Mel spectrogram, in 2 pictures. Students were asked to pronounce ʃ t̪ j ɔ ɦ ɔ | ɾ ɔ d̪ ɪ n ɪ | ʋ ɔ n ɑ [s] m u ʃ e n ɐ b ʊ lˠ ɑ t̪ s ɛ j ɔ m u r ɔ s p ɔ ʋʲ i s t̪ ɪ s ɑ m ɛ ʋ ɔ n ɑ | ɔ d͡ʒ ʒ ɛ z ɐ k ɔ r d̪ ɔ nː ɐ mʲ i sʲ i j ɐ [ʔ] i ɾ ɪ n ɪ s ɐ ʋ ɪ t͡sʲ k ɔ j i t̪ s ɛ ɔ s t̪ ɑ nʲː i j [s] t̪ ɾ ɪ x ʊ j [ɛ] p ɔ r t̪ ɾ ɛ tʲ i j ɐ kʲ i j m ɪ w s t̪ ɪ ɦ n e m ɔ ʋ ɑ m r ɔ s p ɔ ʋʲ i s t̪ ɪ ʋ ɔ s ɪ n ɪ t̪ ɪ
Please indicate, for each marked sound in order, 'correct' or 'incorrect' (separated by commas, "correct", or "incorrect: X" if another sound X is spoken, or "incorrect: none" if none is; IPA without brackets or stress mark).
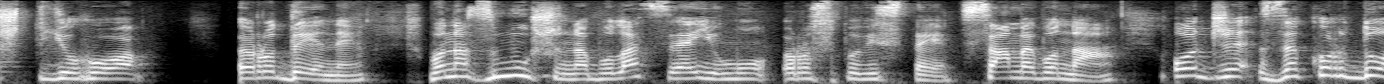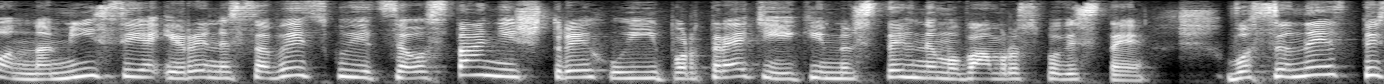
incorrect: z, correct, incorrect: ʃ, incorrect: i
